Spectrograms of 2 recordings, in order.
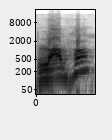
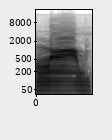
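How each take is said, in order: First: The final consonant is an aspirated bh. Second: The final consonant is a plain b. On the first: The speaker calls it wrong. "লভ নয়" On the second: The speaker calls it right. "লব ব"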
